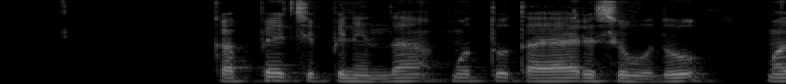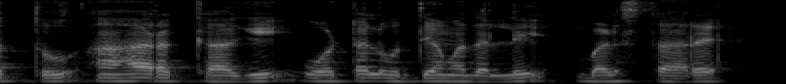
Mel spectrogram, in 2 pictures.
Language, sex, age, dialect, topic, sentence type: Kannada, male, 18-24, Mysore Kannada, agriculture, statement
